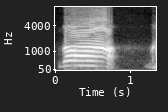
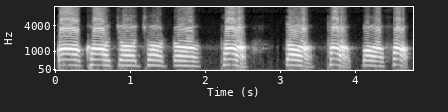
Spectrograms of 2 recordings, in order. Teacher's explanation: ক খ চ ছ ট ঠ ত থ প ফ, এগুলো হলো অঘোষ ধ্বনি। আর ঘোষ ধ্বনি গ ঘ, দেখেন এগুলো উচ্চারণে কি হয়? স্বরতন্ত্রে কাঁপে।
